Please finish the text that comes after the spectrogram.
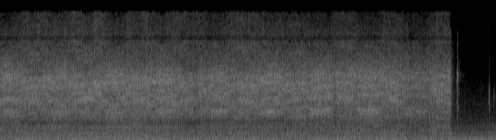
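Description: Thinned black paint sprayed in light coats onto a plastic MPC Star Wars Shuttle Tydirium model kit, a steady close airbrush-like hiss that runs evenly and cuts off near the end.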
